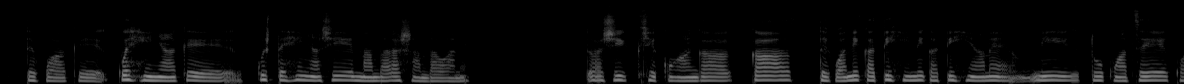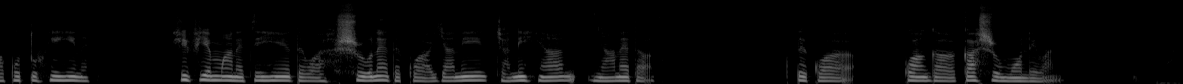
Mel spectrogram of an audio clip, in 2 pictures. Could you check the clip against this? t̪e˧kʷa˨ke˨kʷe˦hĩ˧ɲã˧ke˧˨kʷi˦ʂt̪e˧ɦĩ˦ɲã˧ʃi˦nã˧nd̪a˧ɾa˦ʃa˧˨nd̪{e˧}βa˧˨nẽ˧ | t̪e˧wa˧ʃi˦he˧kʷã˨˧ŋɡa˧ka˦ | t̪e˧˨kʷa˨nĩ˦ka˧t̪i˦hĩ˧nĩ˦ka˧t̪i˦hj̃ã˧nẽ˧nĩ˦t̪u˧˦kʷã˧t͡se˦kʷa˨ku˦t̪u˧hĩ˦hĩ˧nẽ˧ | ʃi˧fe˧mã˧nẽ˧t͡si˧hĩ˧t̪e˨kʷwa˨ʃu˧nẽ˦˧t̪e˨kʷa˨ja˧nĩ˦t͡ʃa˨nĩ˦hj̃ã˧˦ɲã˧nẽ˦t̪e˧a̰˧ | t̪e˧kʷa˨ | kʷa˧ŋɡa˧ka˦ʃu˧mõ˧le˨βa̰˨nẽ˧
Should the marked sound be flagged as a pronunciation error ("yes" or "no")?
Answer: yes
